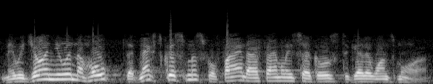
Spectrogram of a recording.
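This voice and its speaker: A man's voice: fairly high pitch, expressive, fairly quick. A young man with an eager, boyish delivery, co-hosting a 1940s radio comedy show. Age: young adult. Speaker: comedy co-host. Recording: tinny 1940s radio broadcast with audience. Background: studio audience laughter.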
